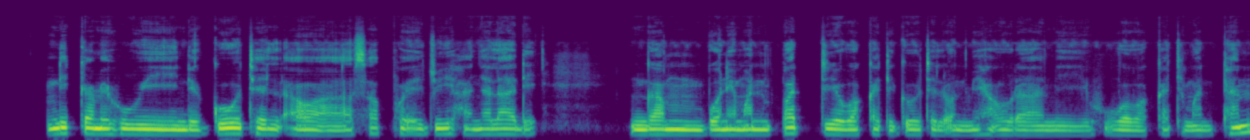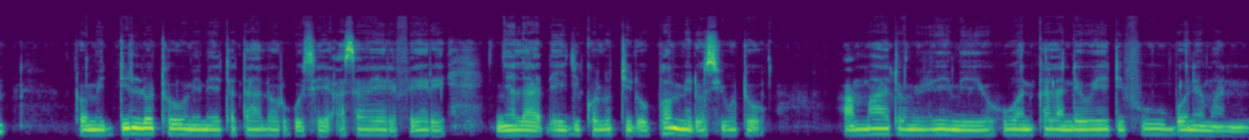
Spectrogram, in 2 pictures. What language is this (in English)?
Fula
